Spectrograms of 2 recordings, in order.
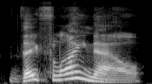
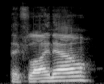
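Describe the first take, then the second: First: The voice falls at the end like a statement. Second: The voice rises at the end like a question. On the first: It is stated as a fact. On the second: It is asked in surprise.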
